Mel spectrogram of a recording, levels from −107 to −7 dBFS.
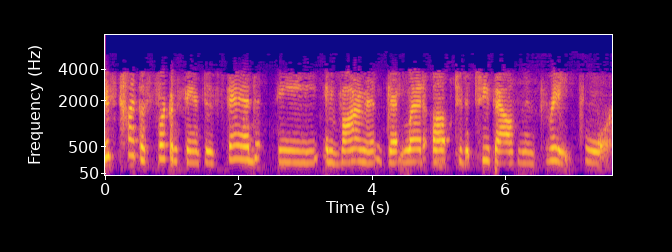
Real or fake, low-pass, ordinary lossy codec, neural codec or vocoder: fake; 7.2 kHz; MP3, 24 kbps; codec, 44.1 kHz, 2.6 kbps, SNAC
